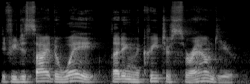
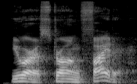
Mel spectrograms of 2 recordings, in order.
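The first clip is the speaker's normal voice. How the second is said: loud, raspy, rasping creature growl; 5 dB louder than usual. Voicing the underdweller leader speaking to the players: growling raspy voice. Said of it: "he growls in a raspy voice".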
